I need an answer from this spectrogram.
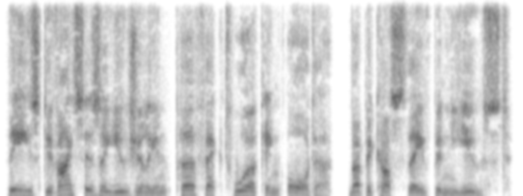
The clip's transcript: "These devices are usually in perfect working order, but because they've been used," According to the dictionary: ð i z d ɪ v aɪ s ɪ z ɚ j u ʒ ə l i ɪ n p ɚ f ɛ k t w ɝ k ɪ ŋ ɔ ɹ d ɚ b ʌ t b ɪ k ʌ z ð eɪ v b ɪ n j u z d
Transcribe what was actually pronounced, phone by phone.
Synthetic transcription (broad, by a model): ð i z d ɪ v aɪ s ɪ z ɚ j u ʒ ə l i ɪ n p ɚ f ɛ k t w ɝ k ɪ ŋ ɔ ɹ d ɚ b ʌ t b ɪ k ʌ z ð eɪ v b ɪ n j u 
